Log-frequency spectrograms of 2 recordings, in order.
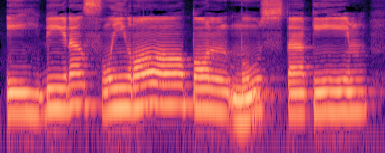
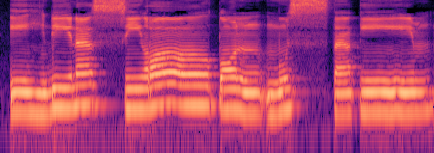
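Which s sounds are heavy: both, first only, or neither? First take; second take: both; neither. First: Both s sounds are heavy, with the tongue raised. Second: Both s sounds are light, with the tongue lowered. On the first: "Yang kedua ayah bunda dua-duanya sod ya" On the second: "yang pertama tadi dua-duanya sin"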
